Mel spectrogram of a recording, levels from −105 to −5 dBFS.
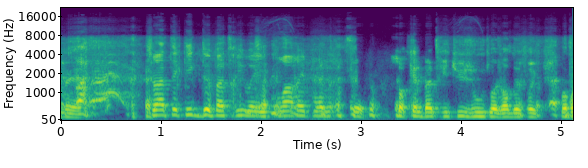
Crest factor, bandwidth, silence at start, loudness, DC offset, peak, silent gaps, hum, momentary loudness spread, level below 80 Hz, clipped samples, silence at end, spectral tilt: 16 dB; 8.2 kHz; 0 s; -20 LUFS; under 0.1%; -2 dBFS; none; none; 6 LU; -60 dBFS; under 0.1%; 0 s; -5 dB/octave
